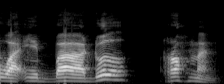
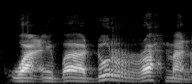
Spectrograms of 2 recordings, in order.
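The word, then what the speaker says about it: وعباد الرحمن: Beda dengan membaca wa ibadur, tidak membaca wa ibadul rahman. Tapi membacanya wa ibadur rahman. Alif lamnya dibaca tidak jelas, makanya dinamakan samsia.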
